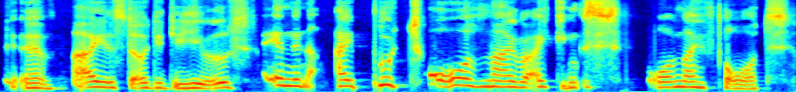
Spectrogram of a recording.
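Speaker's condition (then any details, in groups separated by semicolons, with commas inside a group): Cerebral palsy; feet opposite of Charlie Chaplin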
